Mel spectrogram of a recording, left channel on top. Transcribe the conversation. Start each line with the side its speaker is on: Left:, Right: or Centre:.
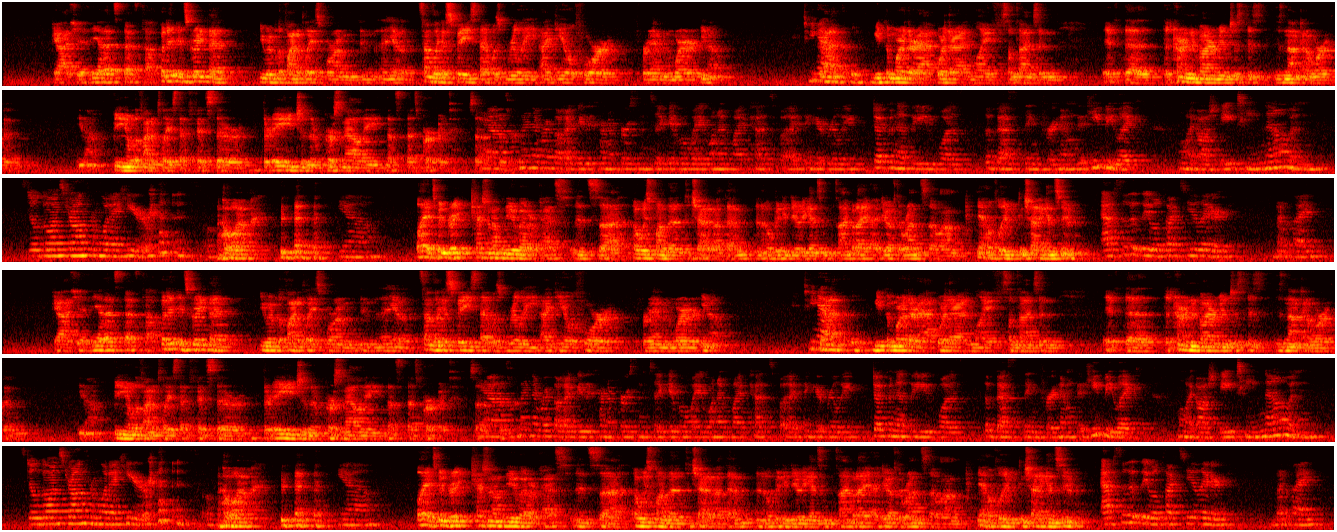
Left: Gotcha. Yeah, that's that's tough, but it, it's great that you were able to find a place for him, and, and you know, it sounds like a space that was really ideal for for him, and where you know
Right: <laughs>
Left: you
Right: yeah,
Left: kind of have to meet them where they're at, where they're at in life sometimes, and if the the current environment just is is not going to work, then you know, being able to find a place that fits their their age and their personality, that's that's perfect. So
Right: yeah.
Left: that's great.
Right: I never thought I'd be the kind of person to give away one of my pets, but I think it really definitely was the best thing for him. He'd be like, oh my gosh, 18 now and still going strong from what I hear. <laughs> so
Left: oh wow. <laughs>
Right: yeah,
Left: Well, hey, it's been great catching up with you about our pets. It's uh, always fun to, to chat about them and hope we can do it again sometime. But I, I do have to run. So, um, yeah, hopefully we can chat again soon. All
Right: absolutely. We'll talk to you later. Bye
Left: right.
Right: bye.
